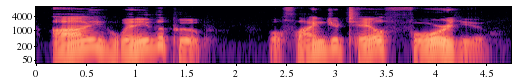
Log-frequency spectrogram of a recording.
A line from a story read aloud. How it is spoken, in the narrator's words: he said solemnly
